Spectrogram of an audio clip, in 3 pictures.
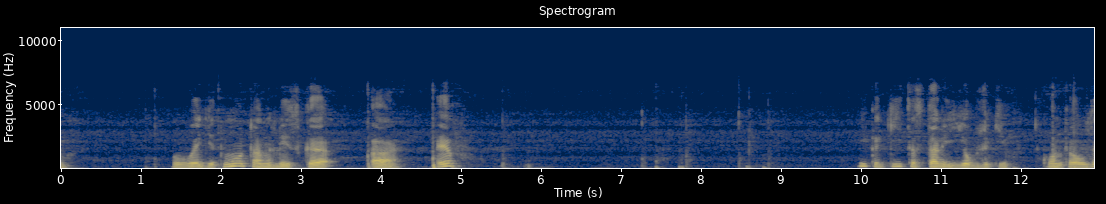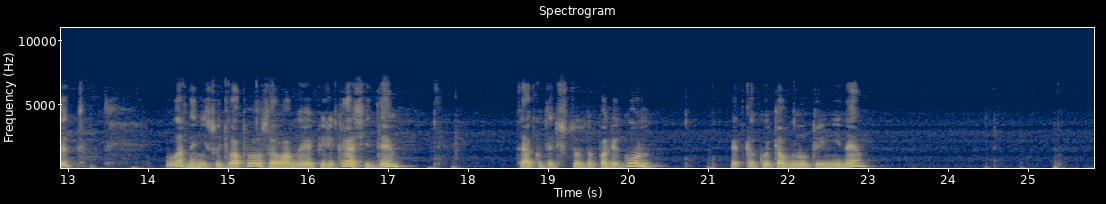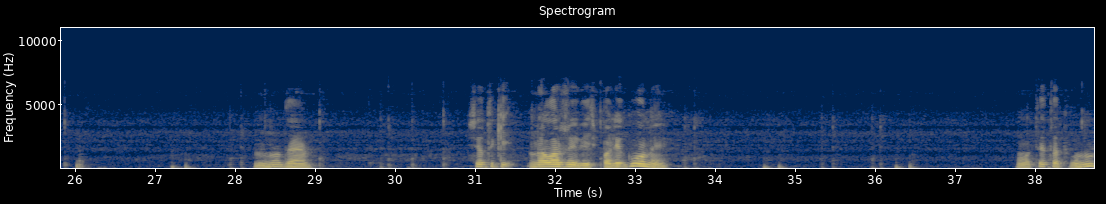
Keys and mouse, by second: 1.2-2.4 drag, 3.8 a, 4.8 f, 5.6-7.3 middle drag, 7.9 shift+middle click, 8.8-11.6 middle drag, 12.7 ctrl+z, 14.5 middle click, 15.1 shift+middle click, 16.0 middle click, 17.0 shift+middle click, 18.8 click, 20.3 middle click, 21.1-22.2 middle drag, 24.5 click, 25.4 middle click, 27.2 g, 28.4 middle click, 30.3 middle click, 31.2 g, 32.3 middle click, 34.7 g, 36.0 click, 36.3 g, 38.3 middle click.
